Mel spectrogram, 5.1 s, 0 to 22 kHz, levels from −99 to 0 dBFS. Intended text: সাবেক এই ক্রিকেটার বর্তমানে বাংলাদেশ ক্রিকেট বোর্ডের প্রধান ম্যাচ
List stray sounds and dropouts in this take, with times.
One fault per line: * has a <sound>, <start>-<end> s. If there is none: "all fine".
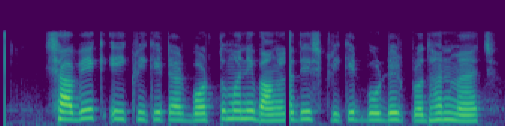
* has a dropout, 2.9-2.9 s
